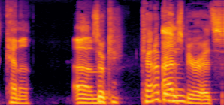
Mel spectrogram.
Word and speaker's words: Kena: get to talk about is it kana or kina or do we know i actually uh i had a brilliant experience five seconds ago i was like i'm going to google how to pronounce it because otherwise i'll be saying it's keema the whole time it is kenner um so okay cannabis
